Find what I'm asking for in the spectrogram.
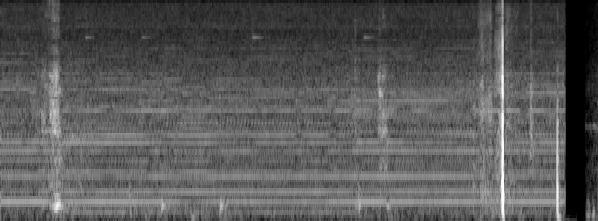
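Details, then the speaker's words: Electric pump hums steadily and constantly with a few handling clicks after master switch and ignition key on; it won't switch off with the key, only by cutting the master; owner suspects ignition switch fault, unconfirmed. "і тут прикол такий що чуєте насос постійно Гуде і получається цим ключом що ди що сюди Воно короче не виключається"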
